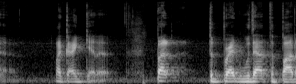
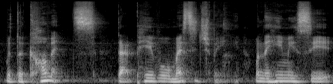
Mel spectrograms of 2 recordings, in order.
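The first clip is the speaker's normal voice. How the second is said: normal talking voice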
